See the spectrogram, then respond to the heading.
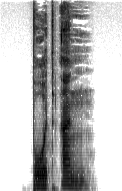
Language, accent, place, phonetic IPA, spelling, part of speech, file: German, Germany, Berlin, [ˌboːt ˈan], bot an, verb, De-bot an.ogg
- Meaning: first/third-person singular preterite of anbieten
